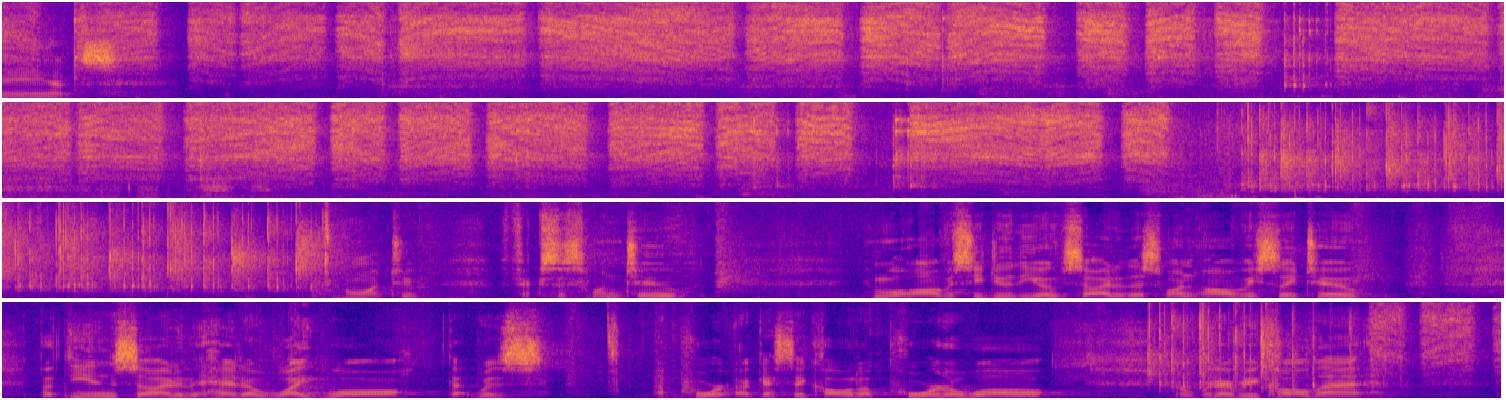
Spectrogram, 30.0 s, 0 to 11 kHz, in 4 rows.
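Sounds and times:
aerosol can spraying hiss: 0.0s - 16.7s, 28.2s - 30.0s.

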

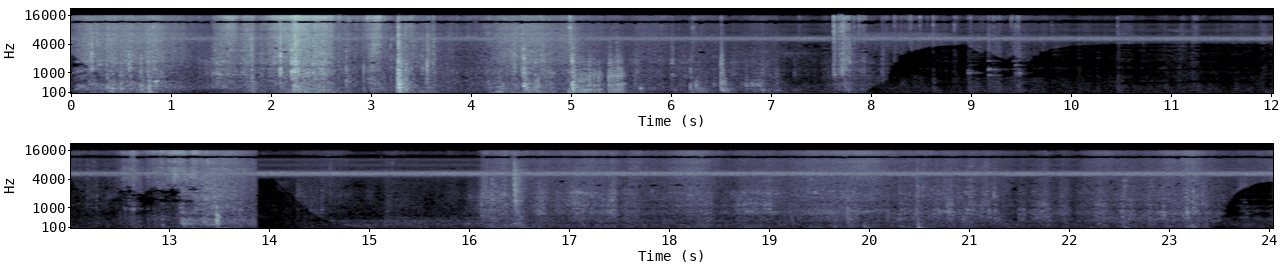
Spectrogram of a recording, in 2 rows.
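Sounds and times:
rustling: 0.0s - 8.2s, 16.0s - 23.6s
insects chirring: 0.0s - 24.0s.

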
